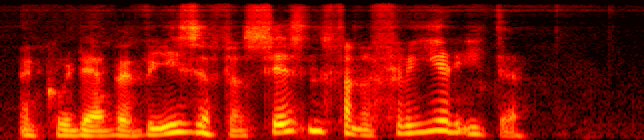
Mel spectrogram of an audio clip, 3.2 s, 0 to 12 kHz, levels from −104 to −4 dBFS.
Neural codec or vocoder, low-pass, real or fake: codec, 32 kHz, 1.9 kbps, SNAC; 10.8 kHz; fake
